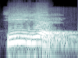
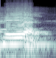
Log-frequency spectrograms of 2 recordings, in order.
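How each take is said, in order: First: The vowel sounds like 'ee', as in here. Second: The vowel sounds like 'eh', as in hair. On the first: The speaker calls it right. "हेयर ना रह के हमारा रहेगा हीयर" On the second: The speaker calls it wrong. "इसको हमेशा पढ़ते आए हैं हेयर"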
